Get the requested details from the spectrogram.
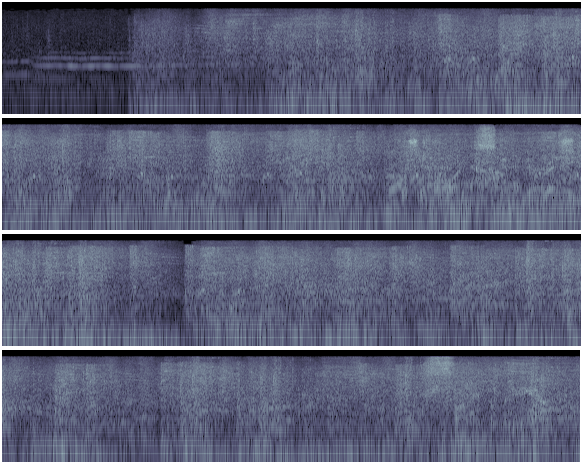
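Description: Fantasy battle sounds clash and crackle with magic blasts.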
